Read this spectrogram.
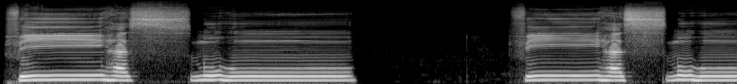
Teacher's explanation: Huruf hu kita panjangkan 2 harokat karena berharokat u terbalik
